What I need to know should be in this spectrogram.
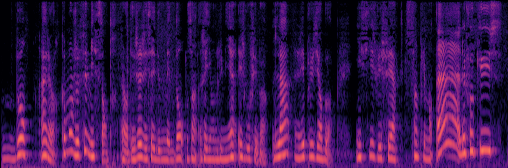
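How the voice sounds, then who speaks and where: A woman's voice: medium pitch, normal speed, dark tone, slightly rough. A woman vlogger chatting casually to viewers while she colors, with chatty self-mocking asides.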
